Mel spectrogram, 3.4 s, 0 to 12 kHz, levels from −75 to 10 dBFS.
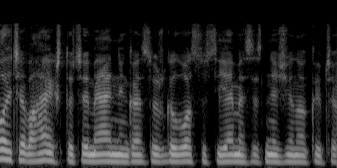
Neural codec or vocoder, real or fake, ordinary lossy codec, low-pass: none; real; Opus, 64 kbps; 7.2 kHz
